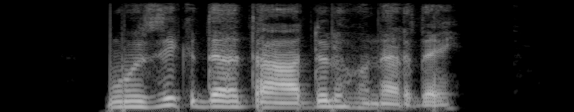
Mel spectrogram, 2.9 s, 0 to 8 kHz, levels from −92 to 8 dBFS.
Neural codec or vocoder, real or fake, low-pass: vocoder, 44.1 kHz, 128 mel bands, Pupu-Vocoder; fake; 7.2 kHz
